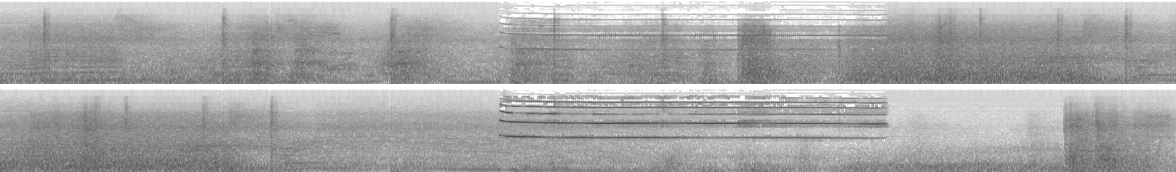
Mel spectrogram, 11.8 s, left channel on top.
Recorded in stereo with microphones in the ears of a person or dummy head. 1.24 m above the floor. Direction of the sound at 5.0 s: 70° right (ahead or behind).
